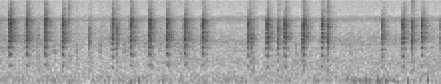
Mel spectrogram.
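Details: Young little egrets at the nest biting their mother hard: fast, clicking chatter in uneven bursts, high and harsh, fading toward a faint rustling end.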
